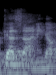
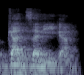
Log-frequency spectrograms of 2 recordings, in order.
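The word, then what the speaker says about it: Gazzaniga: in the brain by Dr gazaniga or gadzanigan as we should pronounce his name and for that I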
